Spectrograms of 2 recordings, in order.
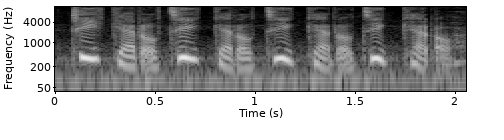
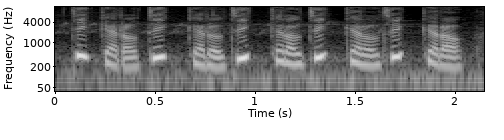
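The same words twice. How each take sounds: First: "tea kettle" sung out in three even syllables, a little louder; slow wren song imitation. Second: "tea kettle" run close together, quick and chirpy; quicker wren song imitation. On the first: Walking guide demonstrates the Carolina wren's tea-kettle call, slow and spaced. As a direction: naturalist slowly mimics the wren's song for viewers, loud chirpy imitation. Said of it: "much faster than I was just able to do it".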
